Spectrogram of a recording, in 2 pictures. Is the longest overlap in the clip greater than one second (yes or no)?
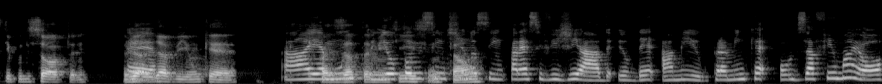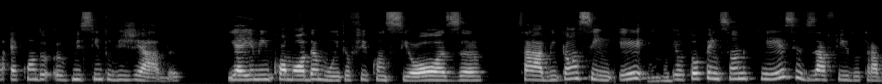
yes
